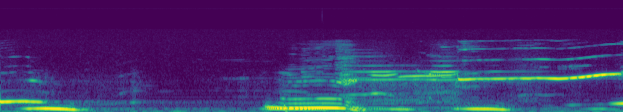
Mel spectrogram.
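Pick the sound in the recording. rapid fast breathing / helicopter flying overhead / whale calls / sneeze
whale calls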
